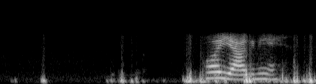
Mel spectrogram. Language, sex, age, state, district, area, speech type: Manipuri, female, 18-30, Manipur, Chandel, rural, conversation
